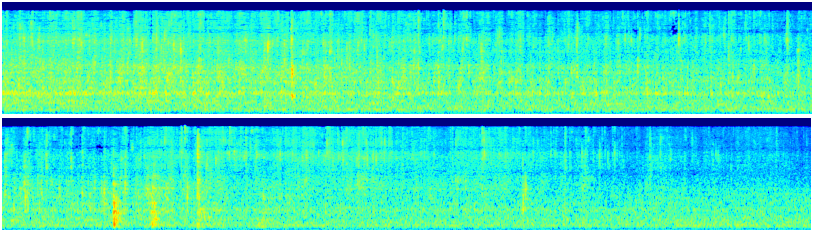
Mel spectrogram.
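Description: Blended onion-tomato curry paste sizzling as it hits hot butter in a nonstick pan while it is stirred with a silicone spatula. The sizzle is loudest at first and gradually dies down, with a few sharp clicks about halfway through.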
